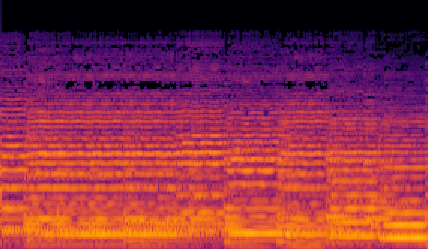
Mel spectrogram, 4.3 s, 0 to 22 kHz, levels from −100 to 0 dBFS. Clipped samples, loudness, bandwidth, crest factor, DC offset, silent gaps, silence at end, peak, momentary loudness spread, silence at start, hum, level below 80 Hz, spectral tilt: under 0.1%; -22 LUFS; 11.5 kHz; 12 dB; under 0.1%; none; 0 s; -10 dBFS; 2 LU; 0 s; none; -46 dBFS; -6 dB/octave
